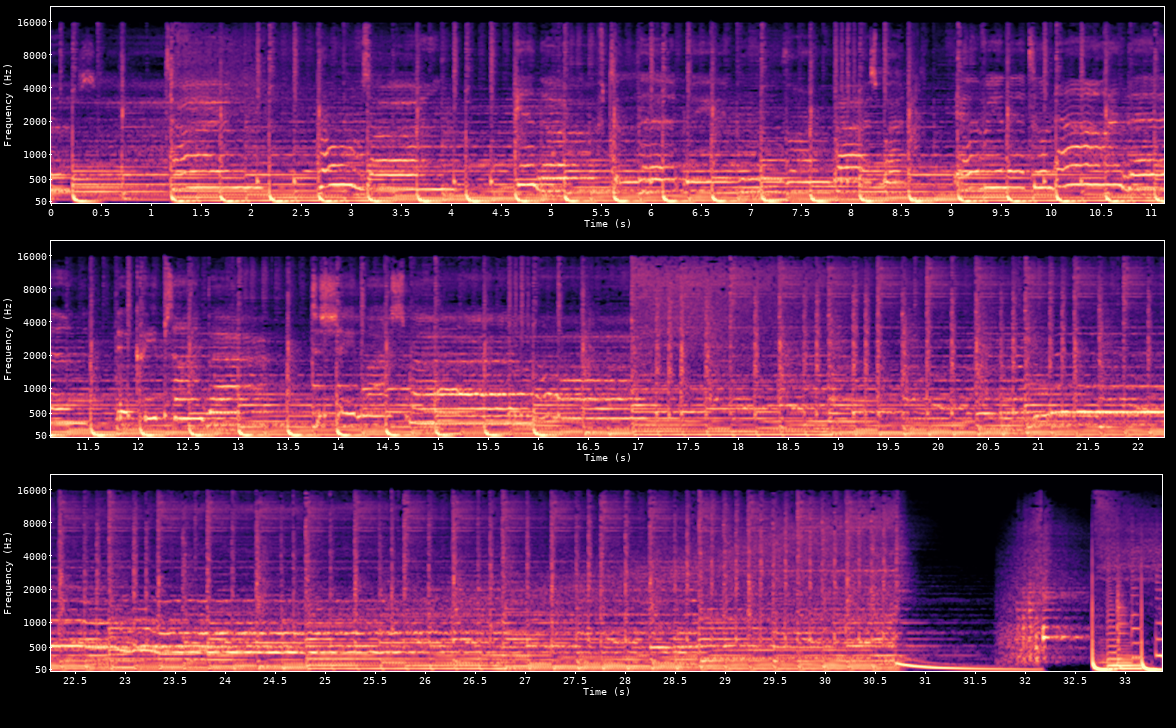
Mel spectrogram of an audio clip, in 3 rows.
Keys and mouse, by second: 0.7 x, 0.8-1.9 middle drag, 1.9 click, 2.5-3.5 ctrl+middle drag, 3.5-6.0 drag, 6.0-7.1 middle drag, 7.1-8.4 drag, 8.4-12.3 middle drag, 12.3 click, 12.8 click, 13.9-17.1 drag, 20.3 middle click, 21.0 click, 21.9-24.8 drag, 25.2-27.5 middle drag, 27.5 click, 28.9-33.3 drag.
